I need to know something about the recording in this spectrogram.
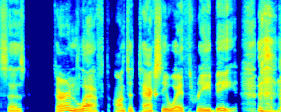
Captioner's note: GPS voice; laughter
